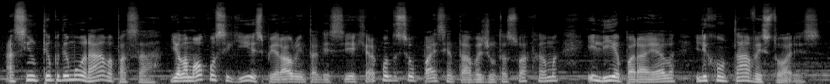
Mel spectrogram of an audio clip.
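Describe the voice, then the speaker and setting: A man narrating a dark Christmas fairy tale slowly and dramatically. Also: fairly high pitch, lively intonation. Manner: slow, dramatic storytelling. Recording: clear music bed under the voice.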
